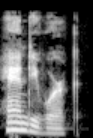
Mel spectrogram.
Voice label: "handiwork", us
